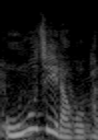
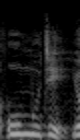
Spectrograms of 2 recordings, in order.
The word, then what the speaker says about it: 엄지: 엄지는 그 엄지를 오무지라고 발음을 한대 일본에서는 그래서 오무지 이런 식으로 음.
